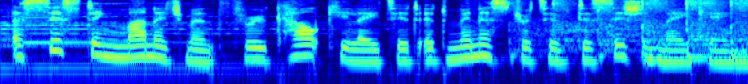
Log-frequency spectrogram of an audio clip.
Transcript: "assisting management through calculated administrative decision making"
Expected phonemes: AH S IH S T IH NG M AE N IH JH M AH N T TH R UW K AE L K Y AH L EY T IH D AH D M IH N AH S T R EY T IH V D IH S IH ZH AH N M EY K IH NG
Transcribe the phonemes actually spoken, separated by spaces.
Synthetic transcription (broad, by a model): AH S IH S T IH NG M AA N IH JH M AH N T TH R UW K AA L K Y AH L EY T IH D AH D M IH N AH S T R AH T IH V D IH S IH ZH AH N M EY K IH NG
